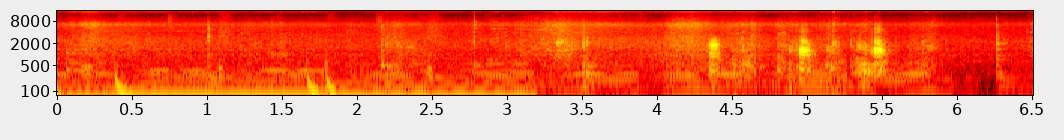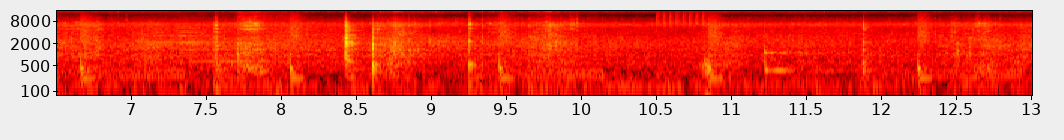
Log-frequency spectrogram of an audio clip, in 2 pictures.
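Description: Diced potatoes with green chillies and spices frying and sizzling in a metal pan while a spoon stirs and scrapes them. A run of sharp clinks of the spoon against the pan comes about four to six seconds in.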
